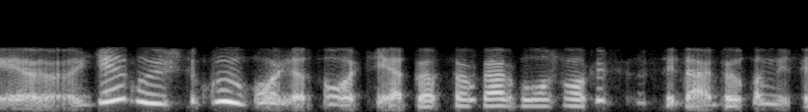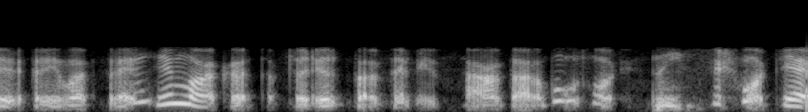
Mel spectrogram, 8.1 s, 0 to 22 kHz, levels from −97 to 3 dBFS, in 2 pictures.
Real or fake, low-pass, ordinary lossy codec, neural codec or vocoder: fake; 3.6 kHz; Opus, 24 kbps; autoencoder, 44.1 kHz, a latent of 192 numbers a frame, MeloTTS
